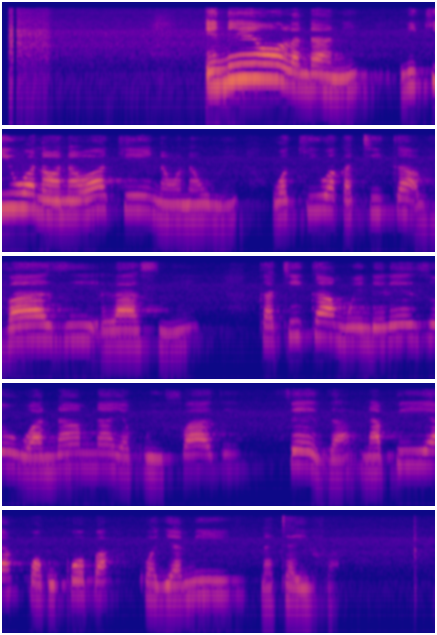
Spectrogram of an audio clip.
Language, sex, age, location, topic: Swahili, female, 25-35, Dar es Salaam, finance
